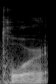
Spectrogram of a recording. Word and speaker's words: Thor: it's I mean it's it's spelled like Thor but it's like t-h-o-r but I think it's pronounced Tor anyway Torah Hansen is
